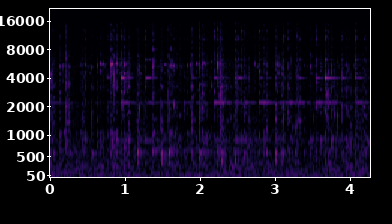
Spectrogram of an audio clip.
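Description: Wire balloon whisk beating oil into vinegar in a small glass bowl, its wires clinking quickly and steadily against the glass as the last part of the oil is whisked in to emulsify the vinaigrette.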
